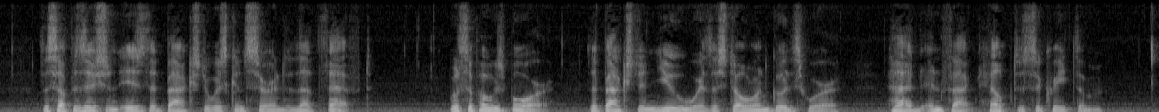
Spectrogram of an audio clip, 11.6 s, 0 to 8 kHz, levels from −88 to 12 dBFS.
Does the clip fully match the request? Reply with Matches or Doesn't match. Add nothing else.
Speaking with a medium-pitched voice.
Doesn't match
